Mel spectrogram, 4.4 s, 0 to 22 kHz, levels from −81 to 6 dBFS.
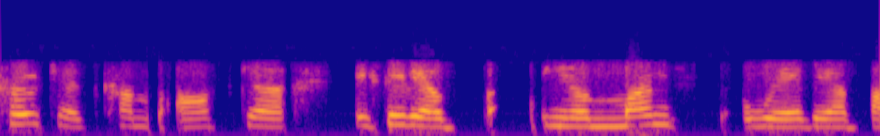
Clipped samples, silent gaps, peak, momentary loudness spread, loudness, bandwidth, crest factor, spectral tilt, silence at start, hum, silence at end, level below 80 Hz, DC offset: under 0.1%; none; -4 dBFS; 13 LU; -21 LUFS; 4.3 kHz; 16 dB; -7 dB/octave; 0 s; none; 0 s; -60 dBFS; under 0.1%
